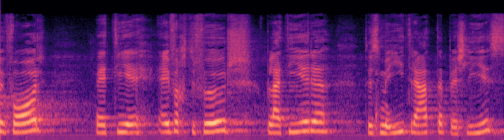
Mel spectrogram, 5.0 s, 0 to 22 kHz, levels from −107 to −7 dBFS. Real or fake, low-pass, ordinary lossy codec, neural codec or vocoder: real; 14.4 kHz; AAC, 64 kbps; none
